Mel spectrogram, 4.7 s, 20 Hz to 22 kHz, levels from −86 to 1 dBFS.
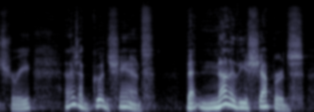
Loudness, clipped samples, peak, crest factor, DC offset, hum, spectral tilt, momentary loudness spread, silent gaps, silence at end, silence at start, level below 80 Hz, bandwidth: -31 LUFS; under 0.1%; -12 dBFS; 18 dB; under 0.1%; none; -6.5 dB/octave; 15 LU; none; 0.15 s; 0 s; -76 dBFS; 18 kHz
